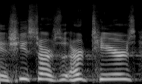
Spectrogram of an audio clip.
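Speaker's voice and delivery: ordinary delivery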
